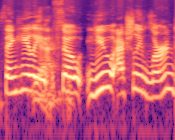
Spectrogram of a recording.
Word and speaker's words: Sangheili: I say Sangheili. Sangheili.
